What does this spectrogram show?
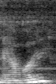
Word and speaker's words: Amery: through Blackboard so again my name is amri it rhymes with Camry if that helps and I have been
